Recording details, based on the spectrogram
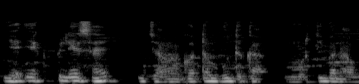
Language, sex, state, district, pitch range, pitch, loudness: Hindi, male, Bihar, Bhagalpur, 125-150 Hz, 145 Hz, -34 LUFS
